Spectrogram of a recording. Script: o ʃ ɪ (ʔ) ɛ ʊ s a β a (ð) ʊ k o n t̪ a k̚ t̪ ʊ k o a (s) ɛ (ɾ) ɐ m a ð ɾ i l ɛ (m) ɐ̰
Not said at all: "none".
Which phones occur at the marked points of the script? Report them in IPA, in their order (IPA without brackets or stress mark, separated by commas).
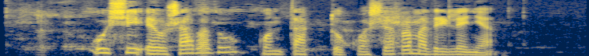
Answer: ʔ, ð, s, r, ɲ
